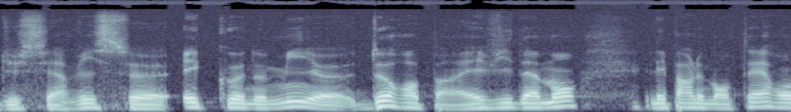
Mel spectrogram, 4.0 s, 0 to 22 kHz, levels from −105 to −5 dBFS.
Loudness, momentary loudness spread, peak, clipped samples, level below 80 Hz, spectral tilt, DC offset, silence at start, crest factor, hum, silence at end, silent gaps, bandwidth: -22 LUFS; 4 LU; -6 dBFS; under 0.1%; -50 dBFS; -5.5 dB/octave; under 0.1%; 0 s; 14 dB; none; 0 s; none; over 20 kHz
